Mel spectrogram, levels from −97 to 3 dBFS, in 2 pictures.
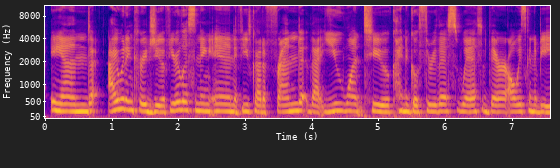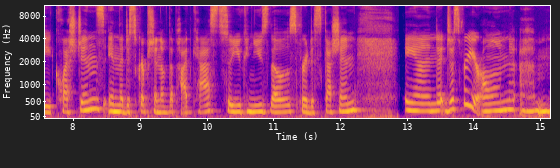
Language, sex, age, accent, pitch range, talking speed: English, female, 20-39, American, 190-225 Hz, 200 wpm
